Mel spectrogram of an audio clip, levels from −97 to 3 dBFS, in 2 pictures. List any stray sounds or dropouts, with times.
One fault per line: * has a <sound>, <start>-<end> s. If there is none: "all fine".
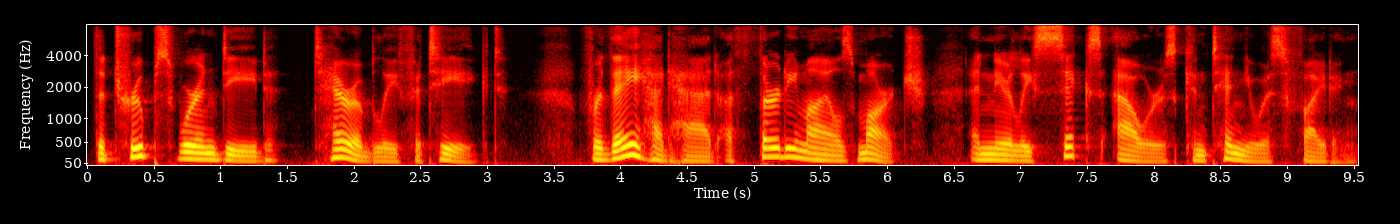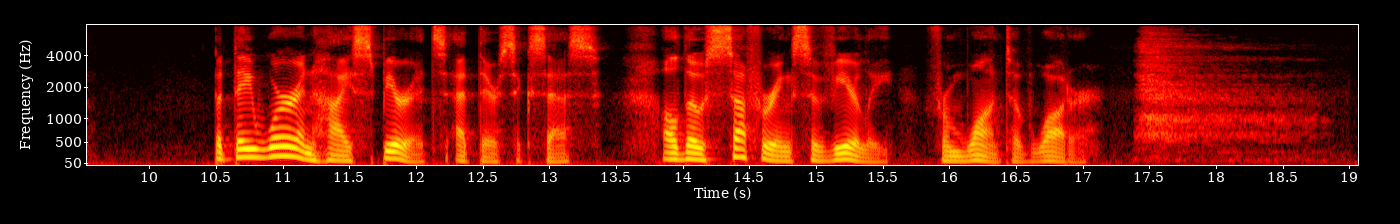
* has a sigh, 17.4-18.9 s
